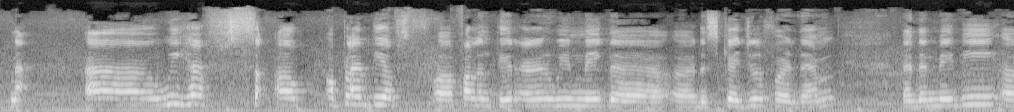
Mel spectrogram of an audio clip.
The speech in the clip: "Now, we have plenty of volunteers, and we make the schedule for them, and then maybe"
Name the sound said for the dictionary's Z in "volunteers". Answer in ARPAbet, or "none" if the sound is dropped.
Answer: none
